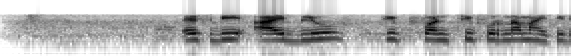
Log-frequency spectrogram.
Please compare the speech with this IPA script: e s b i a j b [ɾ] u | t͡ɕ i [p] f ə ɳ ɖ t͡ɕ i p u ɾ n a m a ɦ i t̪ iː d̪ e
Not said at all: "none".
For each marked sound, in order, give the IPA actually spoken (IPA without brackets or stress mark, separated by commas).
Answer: l, p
